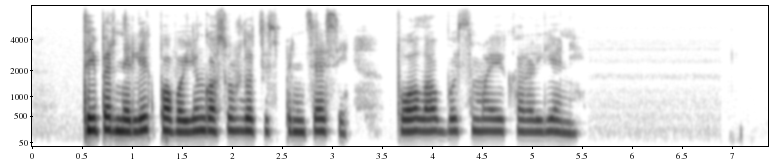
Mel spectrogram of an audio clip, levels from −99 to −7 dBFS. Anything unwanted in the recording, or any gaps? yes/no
no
